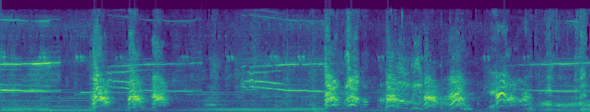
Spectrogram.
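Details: Kennel dogs at Kingcreek Kennel bark and yip excitedly in response to a meow, with long wavering meow-like tones threading between sharp, clustered barks and a steady low hum.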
